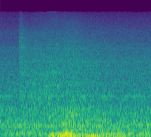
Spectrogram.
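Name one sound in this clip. A car engine revs up briefly.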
